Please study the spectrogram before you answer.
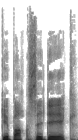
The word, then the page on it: gepaqs'te'g: Mi'gmaq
